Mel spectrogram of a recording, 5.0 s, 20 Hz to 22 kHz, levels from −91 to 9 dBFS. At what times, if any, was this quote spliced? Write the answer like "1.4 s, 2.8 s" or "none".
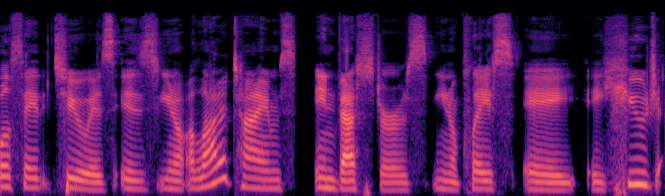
none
